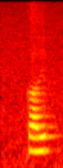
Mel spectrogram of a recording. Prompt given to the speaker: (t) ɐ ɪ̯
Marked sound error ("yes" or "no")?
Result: yes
